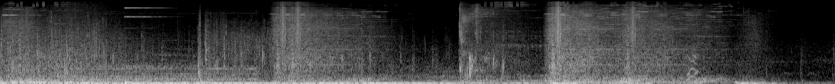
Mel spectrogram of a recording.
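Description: Confringo fire-spell blasts from the Hogwarts Legacy video game burst as several loud booming explosions, with sharp impacts around the middle and later in the sequence over a rumbling low background.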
